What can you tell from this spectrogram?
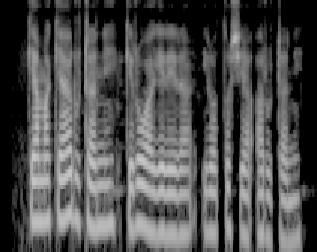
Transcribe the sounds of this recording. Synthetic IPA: keamakeaːɾutanikeɾoaɣeɾeɾaiɾɔtɔʃiaʔaɾutani

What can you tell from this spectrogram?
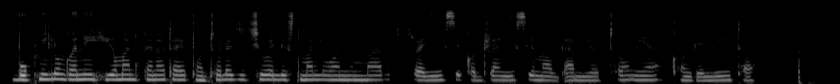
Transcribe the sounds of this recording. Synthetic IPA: bukmiluŋɡɔnihjumanfɛnɔtajpɔntʰɔlɔd͡ʒit͡ʃuɛlistmalɔnimaɾt͡ʃɾaɲisikɔdɾaɲisimaɡamiɔtʰɔniakʰɔŋɡɛnitʰa

